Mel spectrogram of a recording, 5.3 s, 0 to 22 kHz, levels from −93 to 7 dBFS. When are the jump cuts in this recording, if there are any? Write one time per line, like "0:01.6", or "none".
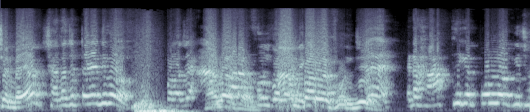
0:01.7

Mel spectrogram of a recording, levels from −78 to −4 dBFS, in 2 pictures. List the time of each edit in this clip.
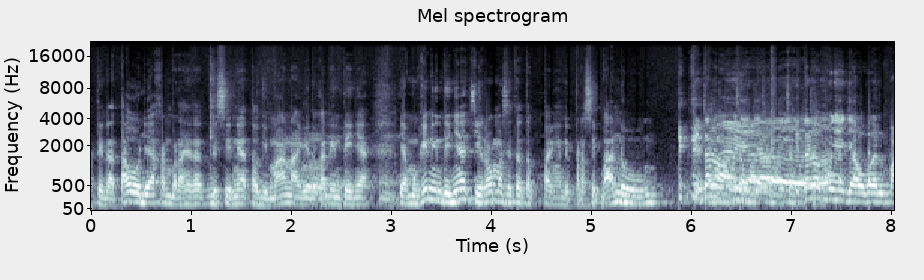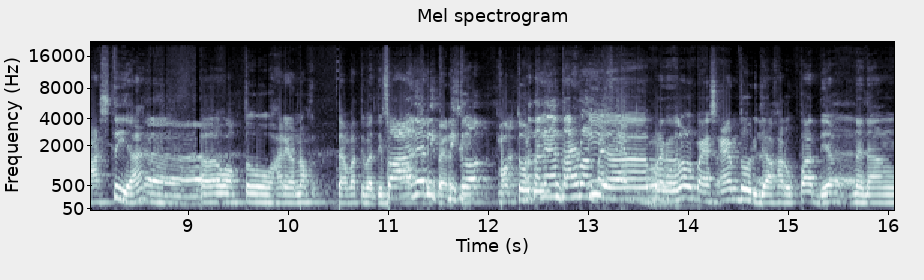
0:05.9

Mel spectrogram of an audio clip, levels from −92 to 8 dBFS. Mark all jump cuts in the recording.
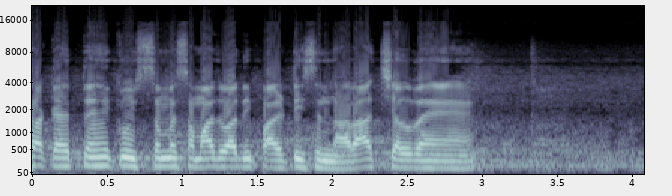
none

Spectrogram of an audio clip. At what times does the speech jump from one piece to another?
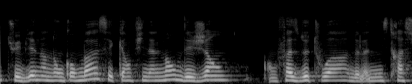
none

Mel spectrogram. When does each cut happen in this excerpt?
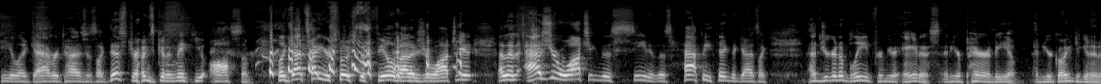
none

